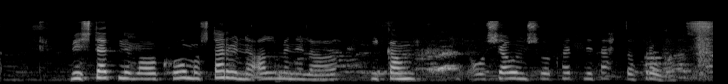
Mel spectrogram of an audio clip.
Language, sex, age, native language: Icelandic, male, 18-19, Icelandic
